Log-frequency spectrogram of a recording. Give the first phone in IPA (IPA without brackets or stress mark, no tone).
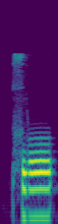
s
